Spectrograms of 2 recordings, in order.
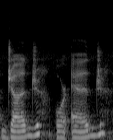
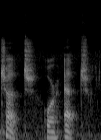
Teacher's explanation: the J sound, J, is a voiced sound, and people will say sometimes a CH sound instead. So rather than saying judge or edge, it might sound like chudge or etch.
